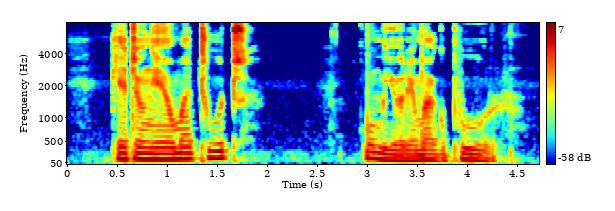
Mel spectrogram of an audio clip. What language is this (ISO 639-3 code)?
luo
